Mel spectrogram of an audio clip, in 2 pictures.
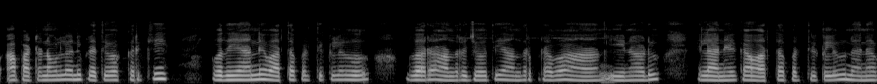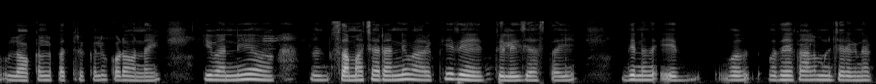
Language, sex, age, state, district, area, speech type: Telugu, female, 45-60, Andhra Pradesh, East Godavari, rural, spontaneous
